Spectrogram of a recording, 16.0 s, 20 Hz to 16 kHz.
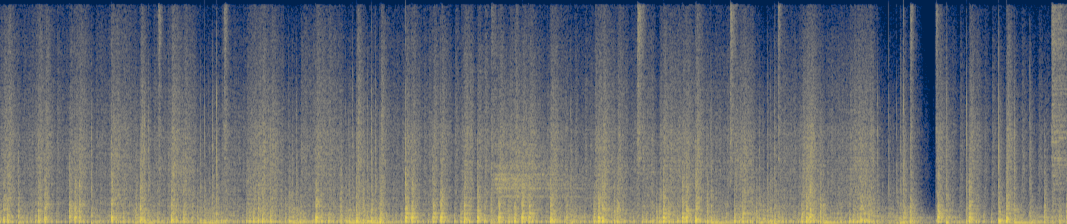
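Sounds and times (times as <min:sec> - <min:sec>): drum kit played fast: 0:00.0 - 0:16.0
steady low instrument notes: 0:07.4 - 0:10.0.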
